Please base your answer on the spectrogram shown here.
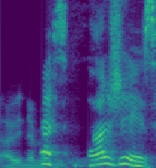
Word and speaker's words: saudade: the real, and you mentioned fado music and saudade, the Portuguese concept of, longing and missing something from I've the used very, that so many times on this podcast, right? Saudade, or I'm not. I never. yes, saudade is how you say I'm it.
